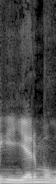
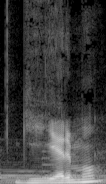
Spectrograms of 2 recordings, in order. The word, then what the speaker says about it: Guillermo: José Guillermo Guzzoni Cox. – José. – José Guillermo.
